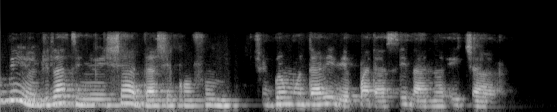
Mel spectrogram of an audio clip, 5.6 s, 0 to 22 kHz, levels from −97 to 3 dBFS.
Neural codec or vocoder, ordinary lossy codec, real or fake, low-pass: none; Opus, 16 kbps; real; 7.2 kHz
